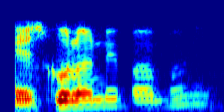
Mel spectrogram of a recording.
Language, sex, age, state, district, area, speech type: Telugu, male, 30-45, Telangana, Peddapalli, urban, conversation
